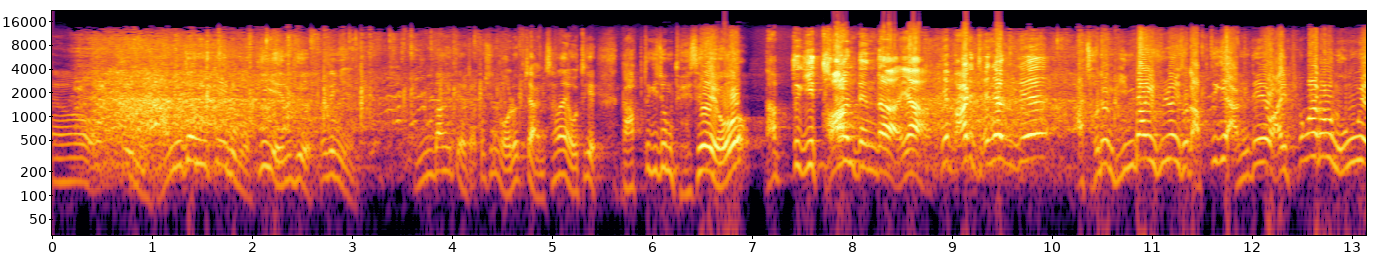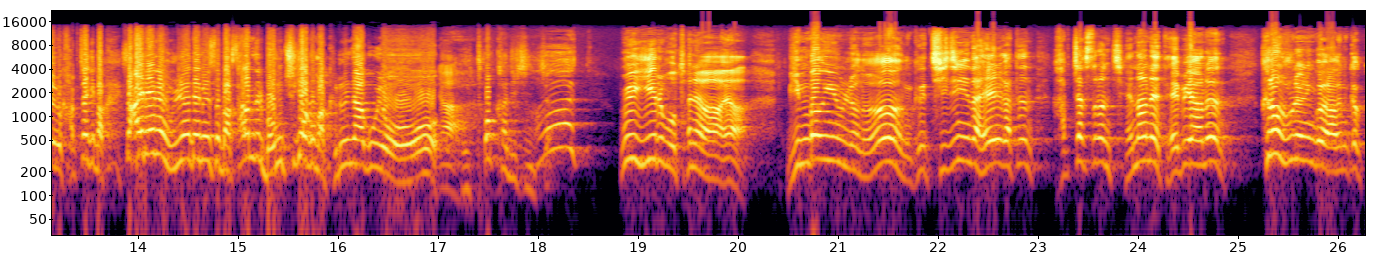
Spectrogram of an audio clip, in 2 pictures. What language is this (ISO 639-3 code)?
kor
